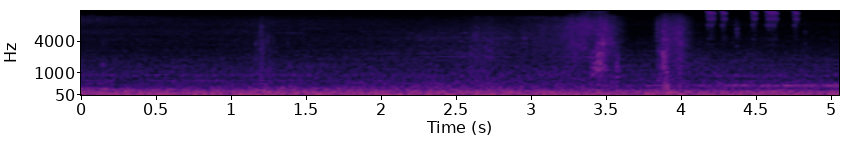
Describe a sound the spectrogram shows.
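A blade swishes quickly through the air.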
